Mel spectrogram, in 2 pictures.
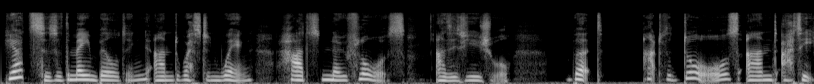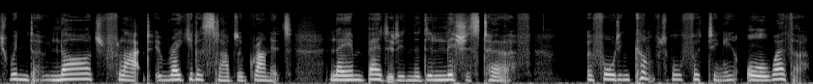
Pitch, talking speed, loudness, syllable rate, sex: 205 Hz, 150 wpm, -20 LUFS, 4.7 syllables/s, female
